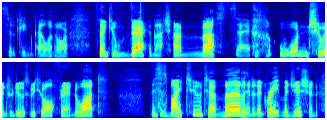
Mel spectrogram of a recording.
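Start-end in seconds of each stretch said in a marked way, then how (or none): 1.4-6.3 hearty knight, higher and emphatic; affable King Pellinore. A narrator's reading. Knight king asks for an introduction, affable. 7.0-9.6 put-on high, raised boy's voice; eager boy. A narrator's reading. Boy presents his tutor to the king, eager.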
